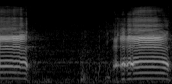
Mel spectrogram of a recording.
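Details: Zwartbles lamb, a surprise late lamb on an Irish farm in County Kilkenny, not recognising its mother after her shearing; two bright, high bleats, the second slightly rising and wavering, separated by nearly a second of quiet.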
